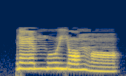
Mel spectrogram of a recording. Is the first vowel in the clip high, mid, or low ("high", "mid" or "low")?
mid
